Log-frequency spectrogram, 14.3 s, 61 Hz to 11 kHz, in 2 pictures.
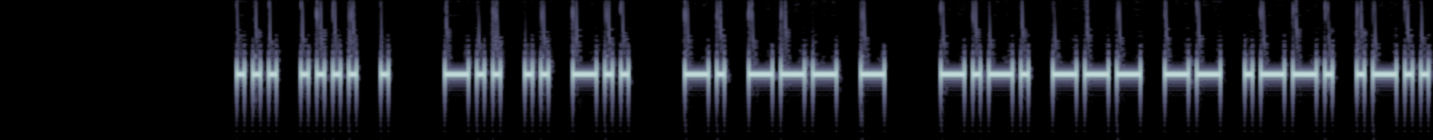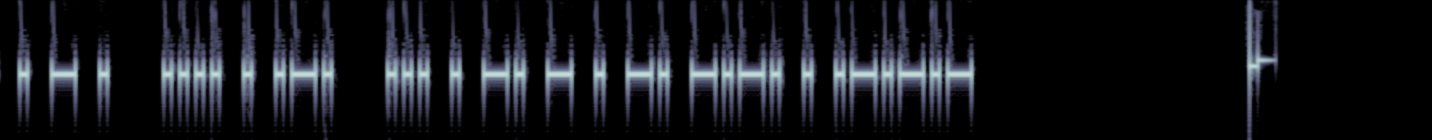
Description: Morse code, heard as a keyed tone, about 32 wpm, 700 Hz. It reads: SHE DID NOT COMPLETE HER SENTENCE.
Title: Sentences from Top 1000 Words - Review Part 2 - 30wpm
